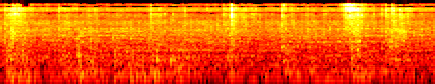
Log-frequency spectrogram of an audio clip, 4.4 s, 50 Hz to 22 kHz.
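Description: Peterbilt 320 side-loading garbage truck's diesel engine running steadily while its automated arm lowers an emptied cart to the curb, with a sharp clank right at the start and several lighter metal knocks from the arm and cart.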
